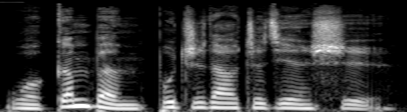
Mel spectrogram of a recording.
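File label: mandarin tw, Chinese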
